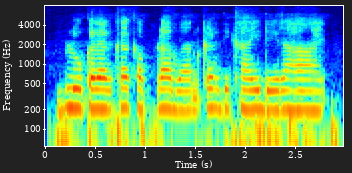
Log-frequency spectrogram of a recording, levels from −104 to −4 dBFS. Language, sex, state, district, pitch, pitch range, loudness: Hindi, female, Jharkhand, Jamtara, 205 Hz, 195-210 Hz, -29 LUFS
